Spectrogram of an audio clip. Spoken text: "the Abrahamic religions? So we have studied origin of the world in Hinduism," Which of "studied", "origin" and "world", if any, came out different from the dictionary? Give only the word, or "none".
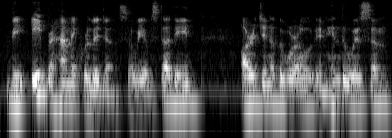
none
